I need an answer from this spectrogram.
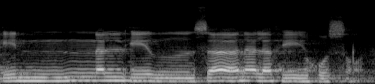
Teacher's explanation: نون پر تشدید ہے، ایک الف کے برابر گننا کر کے پڑھیں گے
